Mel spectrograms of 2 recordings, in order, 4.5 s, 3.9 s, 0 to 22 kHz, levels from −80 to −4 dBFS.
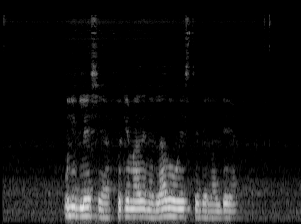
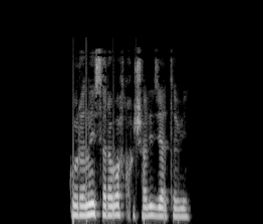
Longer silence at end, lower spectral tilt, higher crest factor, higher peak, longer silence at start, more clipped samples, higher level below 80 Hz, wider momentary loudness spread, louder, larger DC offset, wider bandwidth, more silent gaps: second, 1 s vs 1.15 s; first, -9 dB/octave vs -5.5 dB/octave; about the same, 16 dB vs 18 dB; about the same, -8 dBFS vs -8 dBFS; about the same, 0.95 s vs 1.05 s; neither; second, -64 dBFS vs -52 dBFS; about the same, 10 LU vs 10 LU; about the same, -23 LUFS vs -22 LUFS; neither; first, 16.5 kHz vs 10.5 kHz; neither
